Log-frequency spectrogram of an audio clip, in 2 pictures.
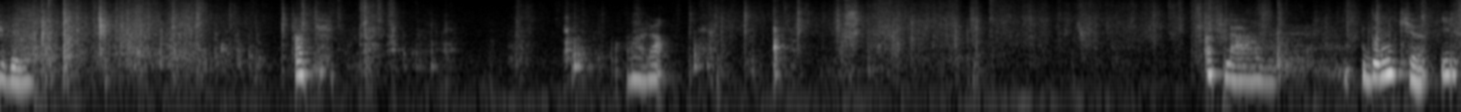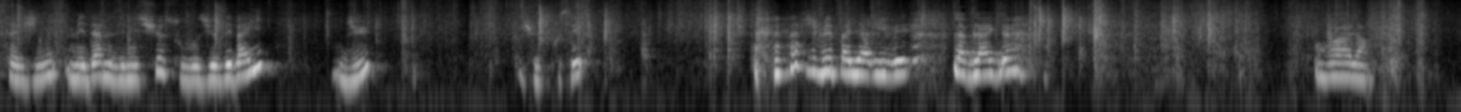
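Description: Bubble wrap crinkles and rustles.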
